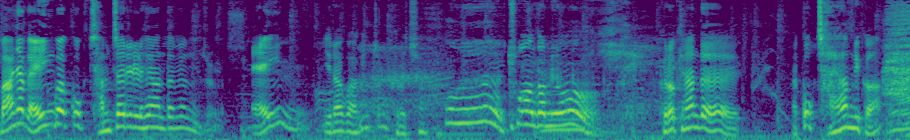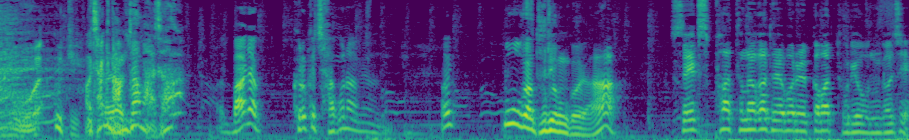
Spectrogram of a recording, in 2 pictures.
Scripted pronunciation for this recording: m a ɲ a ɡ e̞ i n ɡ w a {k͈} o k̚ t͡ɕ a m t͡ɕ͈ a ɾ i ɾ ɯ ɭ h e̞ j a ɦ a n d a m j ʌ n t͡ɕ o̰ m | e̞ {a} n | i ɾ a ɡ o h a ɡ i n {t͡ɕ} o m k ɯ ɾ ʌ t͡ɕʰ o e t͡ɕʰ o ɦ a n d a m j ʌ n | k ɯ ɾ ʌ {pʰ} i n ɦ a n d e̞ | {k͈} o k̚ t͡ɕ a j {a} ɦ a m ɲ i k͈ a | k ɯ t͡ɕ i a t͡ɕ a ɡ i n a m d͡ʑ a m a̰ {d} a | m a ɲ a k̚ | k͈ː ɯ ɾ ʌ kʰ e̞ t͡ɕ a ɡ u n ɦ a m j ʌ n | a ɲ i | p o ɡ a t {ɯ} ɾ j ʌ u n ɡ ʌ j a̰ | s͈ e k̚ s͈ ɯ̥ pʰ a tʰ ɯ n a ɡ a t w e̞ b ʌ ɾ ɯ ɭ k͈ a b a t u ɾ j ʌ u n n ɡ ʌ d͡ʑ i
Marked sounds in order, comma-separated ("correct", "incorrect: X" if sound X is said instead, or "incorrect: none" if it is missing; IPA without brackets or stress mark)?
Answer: correct, incorrect: i, correct, incorrect: kʰ, correct, correct, incorrect: d͡ʑ, incorrect: u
